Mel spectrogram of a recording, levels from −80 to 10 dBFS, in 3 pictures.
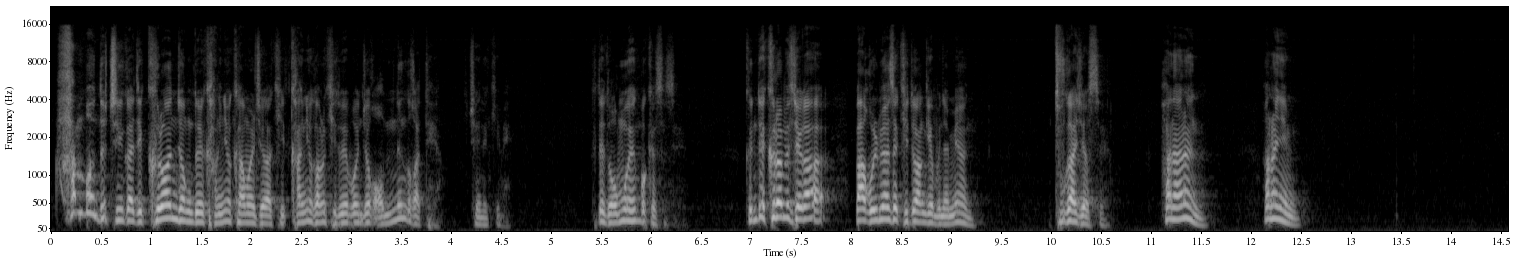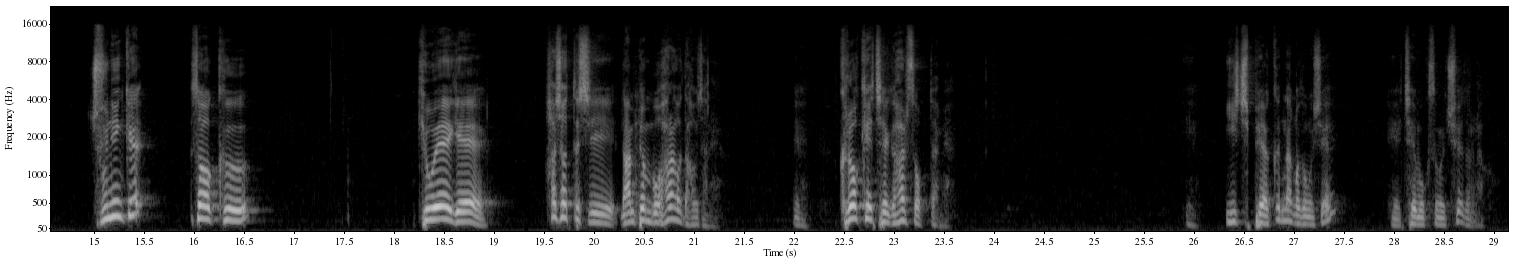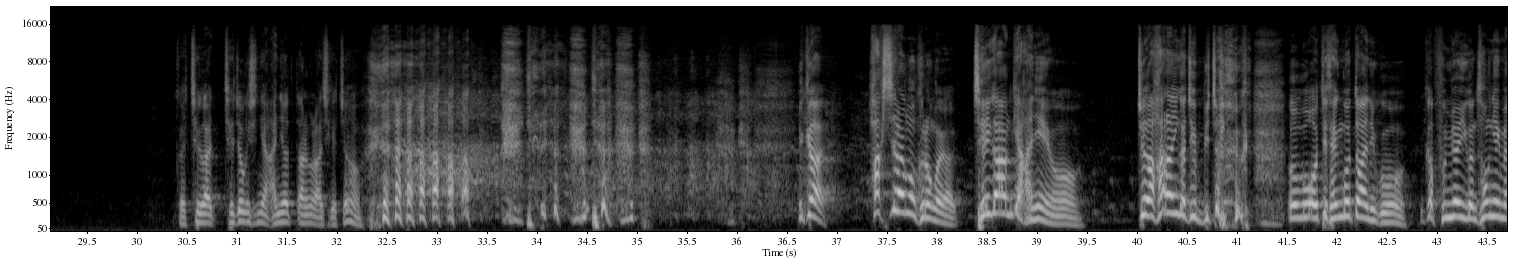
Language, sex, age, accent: Korean, male, 40-59, native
